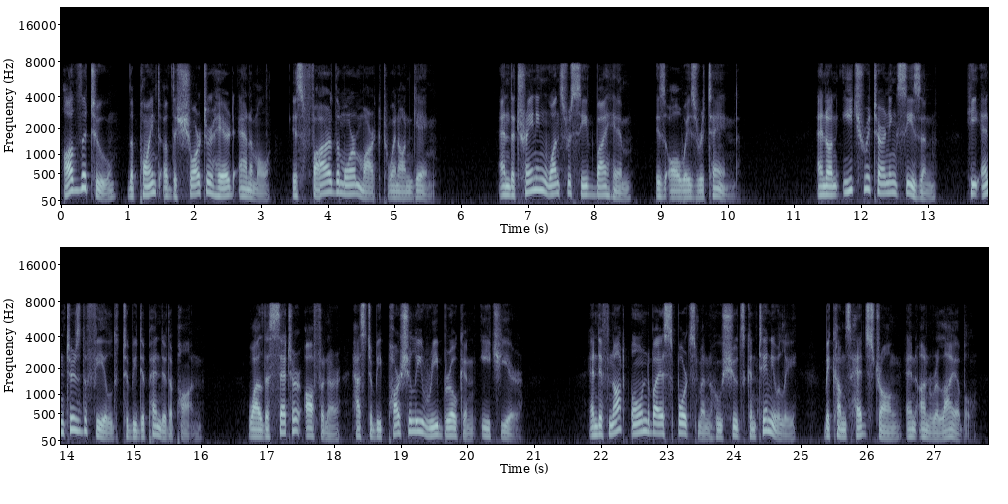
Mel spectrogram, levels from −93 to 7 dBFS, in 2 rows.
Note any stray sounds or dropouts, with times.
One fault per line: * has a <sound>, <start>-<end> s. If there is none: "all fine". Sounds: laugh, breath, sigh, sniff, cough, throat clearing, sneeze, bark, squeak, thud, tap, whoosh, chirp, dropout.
all fine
